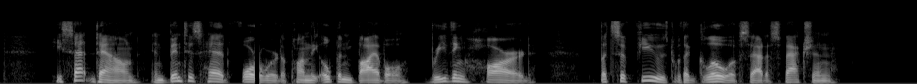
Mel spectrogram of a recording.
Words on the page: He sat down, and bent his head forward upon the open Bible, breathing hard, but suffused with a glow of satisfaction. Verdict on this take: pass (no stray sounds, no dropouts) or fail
fail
